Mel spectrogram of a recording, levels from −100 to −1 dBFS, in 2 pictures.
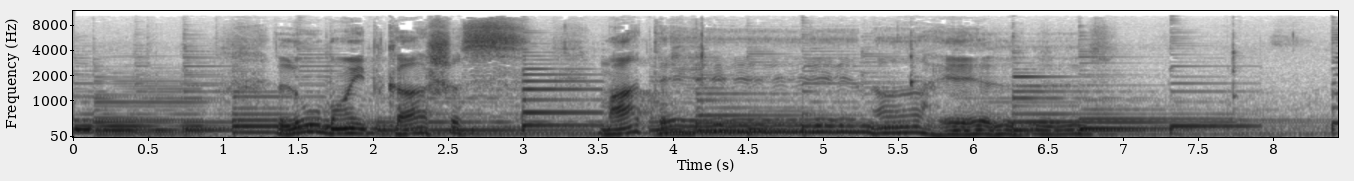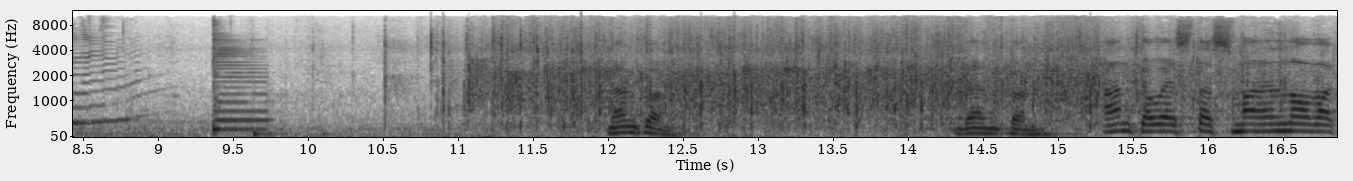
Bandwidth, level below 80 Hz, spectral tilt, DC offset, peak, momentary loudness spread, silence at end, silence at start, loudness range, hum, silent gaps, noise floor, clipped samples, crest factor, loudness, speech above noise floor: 11 kHz; -44 dBFS; -5 dB/octave; under 0.1%; 0 dBFS; 12 LU; 0 s; 0 s; 9 LU; none; none; -37 dBFS; under 0.1%; 16 dB; -16 LUFS; 23 dB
